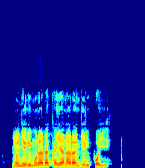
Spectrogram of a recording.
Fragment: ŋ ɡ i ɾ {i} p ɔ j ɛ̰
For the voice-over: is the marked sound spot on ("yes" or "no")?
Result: yes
